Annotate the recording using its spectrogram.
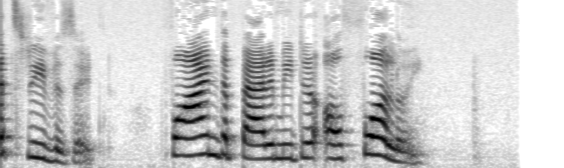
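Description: A young woman speaks clearly and with animation into a close microphone.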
